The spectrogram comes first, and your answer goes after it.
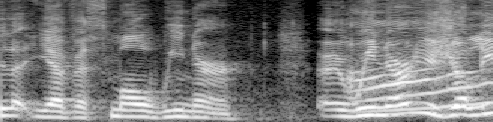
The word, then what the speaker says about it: Wiener: The German W is pronounced like an English V, and it usually refers to the sausage.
